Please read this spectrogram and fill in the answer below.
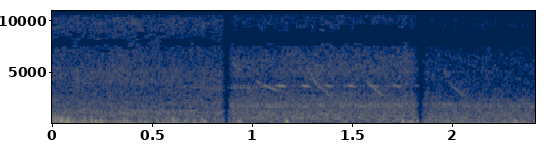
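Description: Wind buffeting the microphone: an uneven low rumble, cut short twice by edits.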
